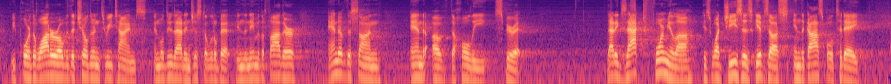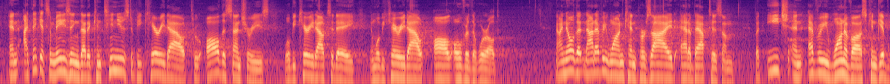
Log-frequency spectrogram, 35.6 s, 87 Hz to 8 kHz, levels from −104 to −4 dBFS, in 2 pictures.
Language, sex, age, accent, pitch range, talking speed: English, male, 50-69, American, 115-145 Hz, 160 wpm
